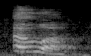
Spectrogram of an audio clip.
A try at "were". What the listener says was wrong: Almost. Try again, but this time, don't say ower, just were. Were.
